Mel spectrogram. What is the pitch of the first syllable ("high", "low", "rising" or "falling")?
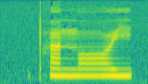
high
